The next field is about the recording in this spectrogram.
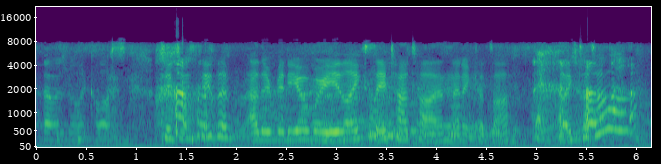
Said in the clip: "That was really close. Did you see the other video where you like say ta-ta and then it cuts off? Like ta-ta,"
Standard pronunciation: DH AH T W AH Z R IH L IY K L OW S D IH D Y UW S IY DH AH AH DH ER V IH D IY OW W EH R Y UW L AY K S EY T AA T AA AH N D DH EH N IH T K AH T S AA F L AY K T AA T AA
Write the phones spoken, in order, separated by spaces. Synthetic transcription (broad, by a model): DH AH T W AH Z R IH L IY K L OW S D IH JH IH S IY DH AH AH DH ER V IH D IY OW W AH R Y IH L AY K S EY T AA T AA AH N DH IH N IH T K AH T S AA F L AY K T AA T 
